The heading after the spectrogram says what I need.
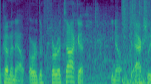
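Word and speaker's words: Furutaka: We have a Furitako coming out, or the Furitaka, you know, to actually pronounce it correctly, but, you know, we call it the Furitako because it's funny.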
